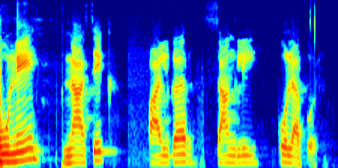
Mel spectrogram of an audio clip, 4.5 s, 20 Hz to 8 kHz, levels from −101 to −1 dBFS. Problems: none marked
